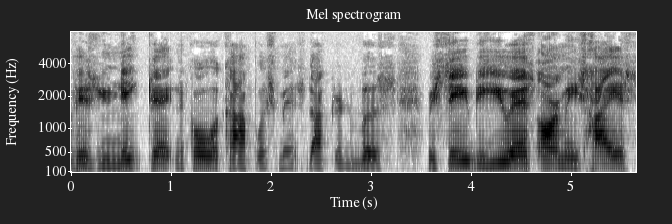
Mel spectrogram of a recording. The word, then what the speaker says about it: Debus: DeBus.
